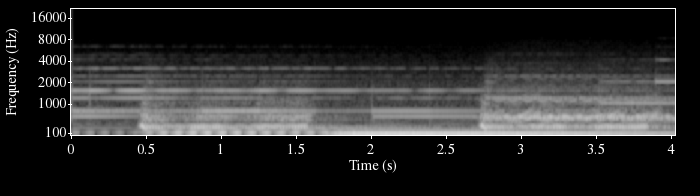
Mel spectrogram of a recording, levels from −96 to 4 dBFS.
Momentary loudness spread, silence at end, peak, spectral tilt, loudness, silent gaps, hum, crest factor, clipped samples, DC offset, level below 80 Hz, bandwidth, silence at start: 7 LU; 0 s; -10 dBFS; -11.5 dB/octave; -21 LUFS; none; none; 12 dB; under 0.1%; under 0.1%; -44 dBFS; 3.3 kHz; 0 s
